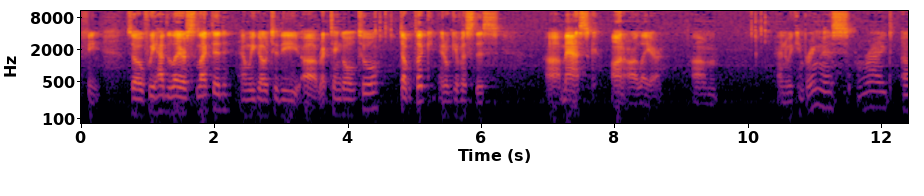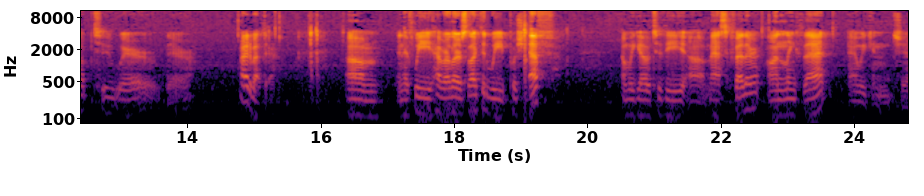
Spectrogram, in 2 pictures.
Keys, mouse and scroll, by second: 1.8 click, 4.4 click, 5.7-7.2 scroll down 1, 10.1-15.4 drag, 15.9 Return, 17.3 click, 19.1 f, 22.6-24.8 drag.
